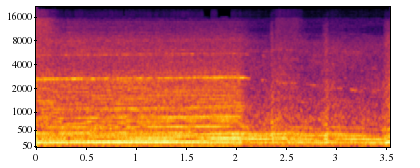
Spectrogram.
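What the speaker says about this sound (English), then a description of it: "It's got that big old V8." A Mercedes-AMG GT3 race car's V8 engine in an iRacing sim at Silverstone roars at high revs, its pitch climbing and then dropping in quick shifts, loud and close with no talking.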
